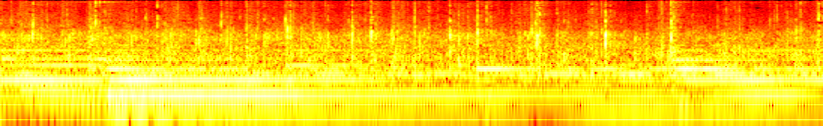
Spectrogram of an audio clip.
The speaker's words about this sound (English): I want you to stand to your feet and clap your hands for the Holy Spirit. That's appreciating.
